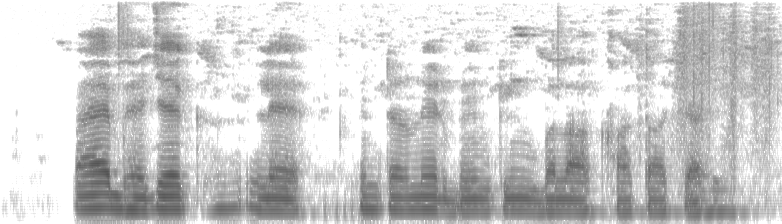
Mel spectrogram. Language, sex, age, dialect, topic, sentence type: Maithili, male, 25-30, Bajjika, banking, statement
